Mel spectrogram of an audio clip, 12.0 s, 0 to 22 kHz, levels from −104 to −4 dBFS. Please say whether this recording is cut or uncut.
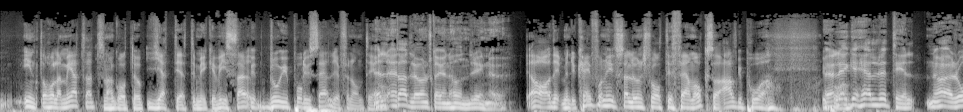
cut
